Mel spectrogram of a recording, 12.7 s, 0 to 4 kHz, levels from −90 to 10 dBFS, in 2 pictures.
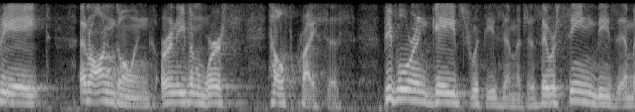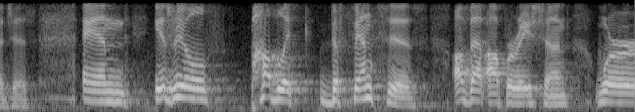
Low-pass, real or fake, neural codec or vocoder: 3.6 kHz; fake; vocoder, 44.1 kHz, 128 mel bands every 256 samples, BigVGAN v2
